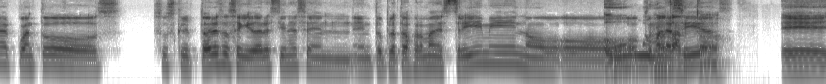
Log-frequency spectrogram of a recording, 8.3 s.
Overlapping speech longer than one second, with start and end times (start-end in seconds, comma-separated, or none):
6.0-7.3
